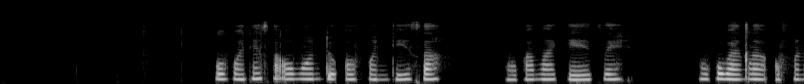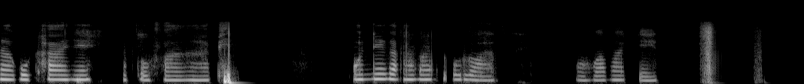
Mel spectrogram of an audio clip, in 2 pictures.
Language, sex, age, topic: North Ndebele, female, 25-35, education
